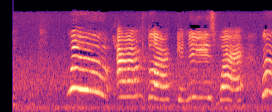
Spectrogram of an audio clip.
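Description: A very high-pitched, chipmunk-style voice giving a string of about six short sung syllables, starting about a second in; the first slides down in pitch, and another falling one comes right at the end.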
